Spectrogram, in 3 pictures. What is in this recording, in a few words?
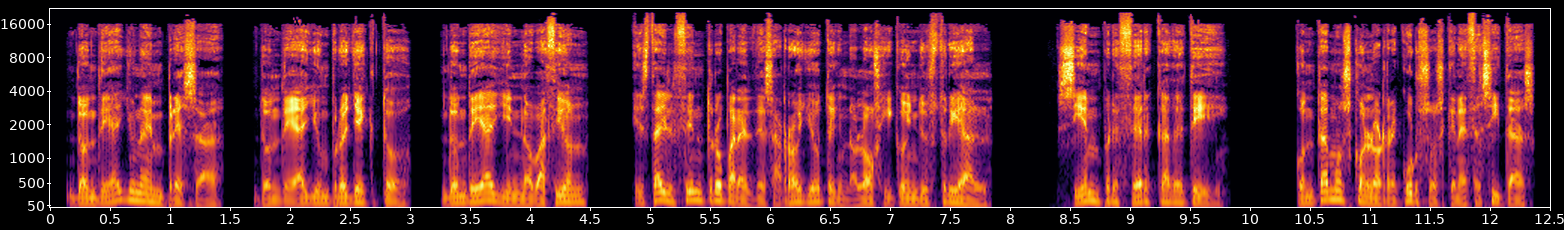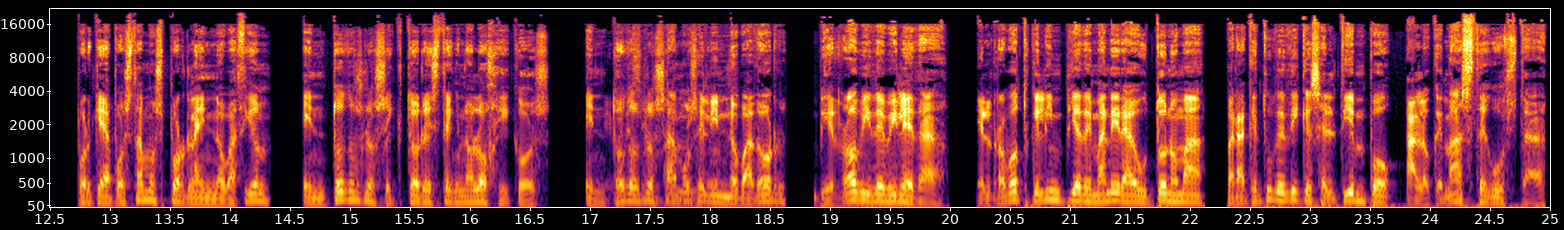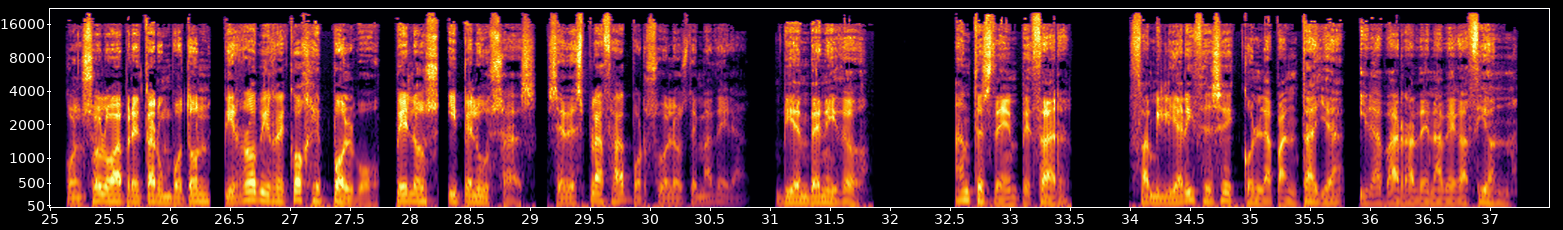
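Spanish European General; GoLocalise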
